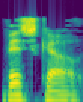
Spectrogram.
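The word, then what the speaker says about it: BSCCO: calcium copper oxide or BSC Co pronounced visco is a family of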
